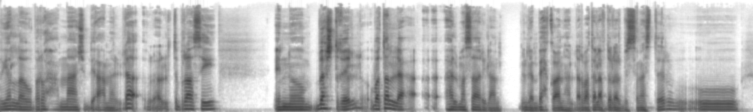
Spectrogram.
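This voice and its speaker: On a very clean recording with a silent background, a man with a plain, everyday voice speaks at a fairly slow pace, with a fairly low pitch and lively intonation. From Jordan. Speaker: comedian and musician. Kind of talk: casual chat.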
